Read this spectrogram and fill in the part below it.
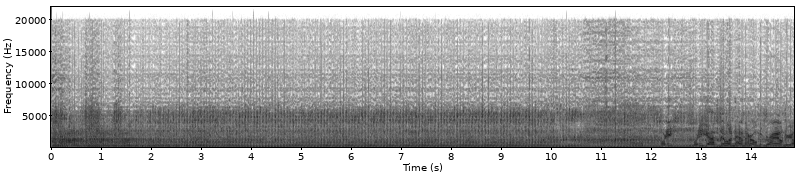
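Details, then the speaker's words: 1977 Chevy LUV, first start after refitting the carburetor: a steady, raised, even idle, set too high and needing to be turned down. Owner suspects a vacuum leak; smoke is likely brake fluid burning off in the vacuum system. "okay um I think we got our out a little high we turn that back a little bit sounds like we have a vacuum leak somewhere"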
